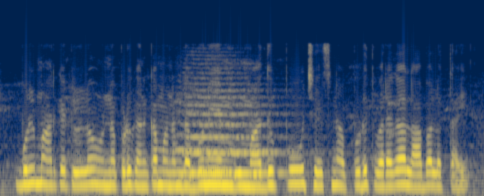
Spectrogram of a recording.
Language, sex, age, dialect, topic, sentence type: Telugu, female, 25-30, Central/Coastal, banking, statement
